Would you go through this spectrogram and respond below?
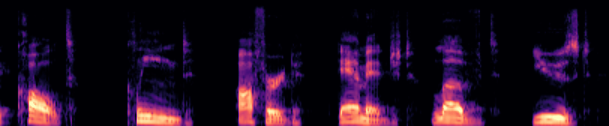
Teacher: Where other consonants like L or N or R or G or V, it sounds more like a D sound. But again, it's fast. We don't separate. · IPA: /d/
